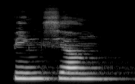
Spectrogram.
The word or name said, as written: bingxiang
